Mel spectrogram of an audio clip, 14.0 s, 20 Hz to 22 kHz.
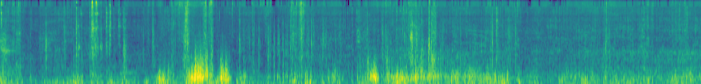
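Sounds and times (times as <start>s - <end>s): bicycle ticking: 0.0s - 14.0s
wind buffeting microphone: 0.0s - 14.0s.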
